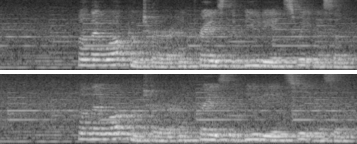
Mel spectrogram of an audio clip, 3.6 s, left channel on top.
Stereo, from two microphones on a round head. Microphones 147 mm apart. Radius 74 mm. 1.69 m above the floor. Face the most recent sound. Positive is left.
turn(degrees=50)  # may be behind; listen again after turning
